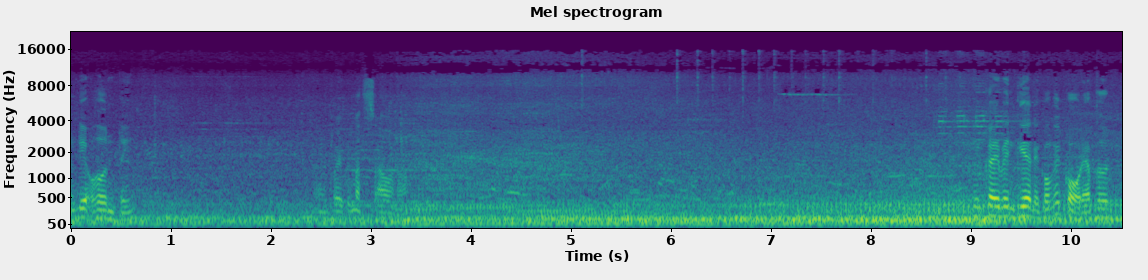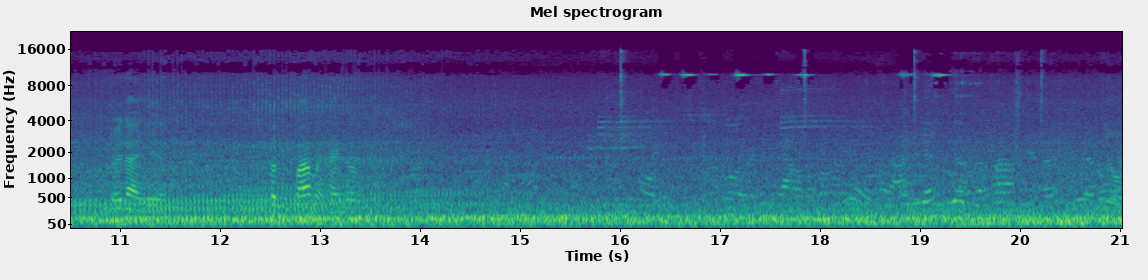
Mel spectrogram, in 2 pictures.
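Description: Motorbike engines rumble steadily nearby outdoors.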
